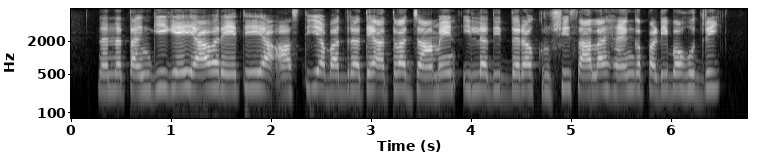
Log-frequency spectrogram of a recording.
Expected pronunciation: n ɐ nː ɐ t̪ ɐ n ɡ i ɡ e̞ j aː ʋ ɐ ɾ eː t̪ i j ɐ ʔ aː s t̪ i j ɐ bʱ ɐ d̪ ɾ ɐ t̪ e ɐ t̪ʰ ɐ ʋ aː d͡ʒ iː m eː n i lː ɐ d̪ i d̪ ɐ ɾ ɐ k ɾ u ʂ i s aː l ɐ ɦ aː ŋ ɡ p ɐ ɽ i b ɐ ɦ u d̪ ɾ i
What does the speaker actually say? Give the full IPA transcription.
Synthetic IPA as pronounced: n ɐ nː ɐ t̪ ɐ ŋ ɡ i ɡ e̞ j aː ʋ ɐ ɾ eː t̪ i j ɐ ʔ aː s t̪ i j ɐ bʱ ɐ d̪ ɾ ɐ t̪ e ɐ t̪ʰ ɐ ʋ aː d͡ʒ aː m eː n i lː ɐ d̪ i d̪ː ɐ ɾ ɐ k ɾ u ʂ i s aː l ɐ ɦ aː ŋ ɡ p ɐ ɽ i b ɐ ɦ u d̪ ɾ i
